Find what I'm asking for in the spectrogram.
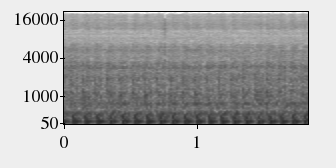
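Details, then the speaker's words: Suzuki Raider 150 carb after loss-of-compression repair (leaking intake valves, valve seals replaced, stud threads fixed), 28 mm KD round-slide carb: even quick thumping idle, no misses, no exhaust smoke; very quiet and stable. "Sobrang tahimik ng makina mga paps. Ayan naka 28 mm na na carb siya. KD na round slide. Stable na stable ang menor."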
